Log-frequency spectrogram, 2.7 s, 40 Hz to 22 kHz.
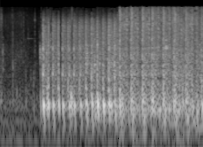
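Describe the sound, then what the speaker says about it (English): Rapid automatic gunfire in Escape from Tarkov erupts suddenly after a quiet moment and continues as a loud, fast string of close shots. "I shot him 4 times in the chest and he didn't die."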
